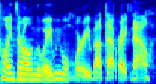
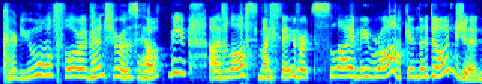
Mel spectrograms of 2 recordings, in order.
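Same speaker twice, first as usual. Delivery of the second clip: put-on haggard old peasant voice, pitched higher; 5 semitones higher than usual. Voicing a peasant who asks four adventurers in a tavern for help: haggard old peasant voice. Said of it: "this haggard old peasant comes up to you as you're drinking the tavern and says".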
